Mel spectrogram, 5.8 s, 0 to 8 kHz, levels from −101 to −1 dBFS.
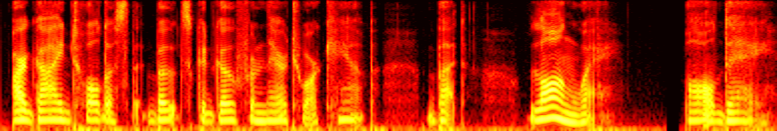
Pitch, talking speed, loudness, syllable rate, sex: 160 Hz, 165 wpm, -22 LUFS, 4.6 syllables/s, female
